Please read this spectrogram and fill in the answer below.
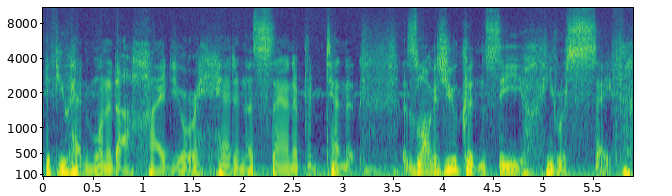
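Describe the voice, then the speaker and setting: A man's voice: on the low side, moderate pace, natural voice. A man playing a defiant, fatalistic, obsessed scientist in an old-fashioned radio drama, intense and theatrical. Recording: old amateur tape, faint hum.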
